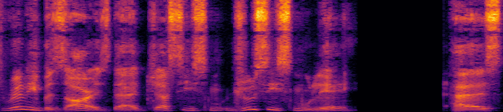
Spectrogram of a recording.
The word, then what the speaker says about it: Smollett: My heart goes out to the entire Smoulier family.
